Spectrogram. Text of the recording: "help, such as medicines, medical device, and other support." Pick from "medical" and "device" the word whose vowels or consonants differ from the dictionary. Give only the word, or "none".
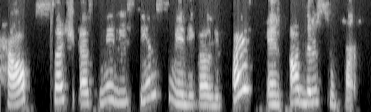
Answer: device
